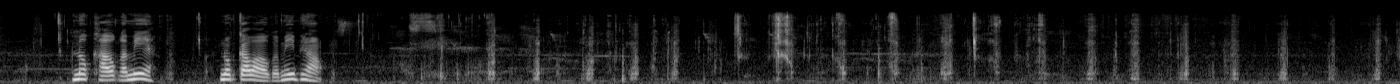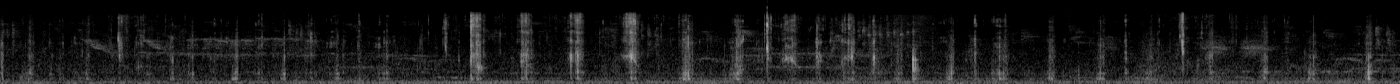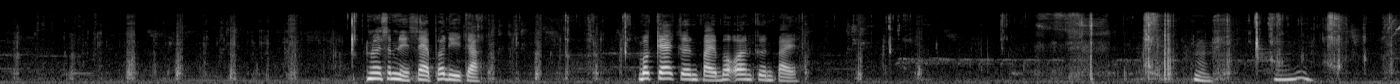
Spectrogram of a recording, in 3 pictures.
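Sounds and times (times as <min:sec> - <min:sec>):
crunchy chewing close up: 0:00.2 - 0:34.6, 0:35.6 - 0:42.0.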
